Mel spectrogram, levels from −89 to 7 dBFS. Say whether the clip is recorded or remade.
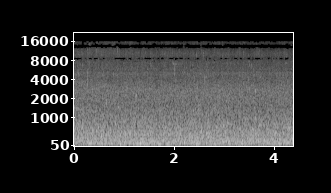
recorded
